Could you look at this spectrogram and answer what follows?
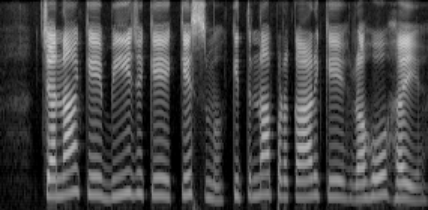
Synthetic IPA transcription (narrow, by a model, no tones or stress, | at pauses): t͡ʃənakebiːd͡ʒkekɪsmkɪt̪napɾəkaːɾkeɾəɦoɦəj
